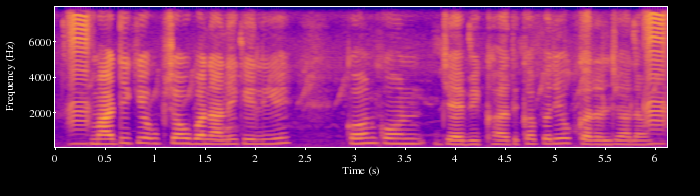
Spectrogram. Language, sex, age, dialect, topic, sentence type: Bhojpuri, female, 25-30, Western, agriculture, question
